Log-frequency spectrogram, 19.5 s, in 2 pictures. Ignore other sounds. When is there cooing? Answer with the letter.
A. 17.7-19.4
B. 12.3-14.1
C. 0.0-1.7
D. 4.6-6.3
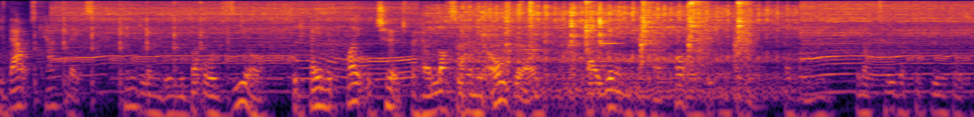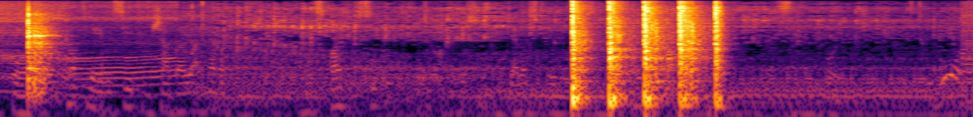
D.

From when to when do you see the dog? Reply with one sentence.
You can't hear the dog here.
